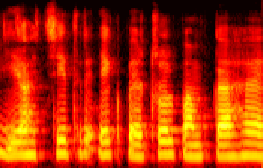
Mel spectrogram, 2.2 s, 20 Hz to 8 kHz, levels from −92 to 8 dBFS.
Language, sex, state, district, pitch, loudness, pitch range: Hindi, female, Jharkhand, Deoghar, 185 Hz, -19 LUFS, 165-195 Hz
